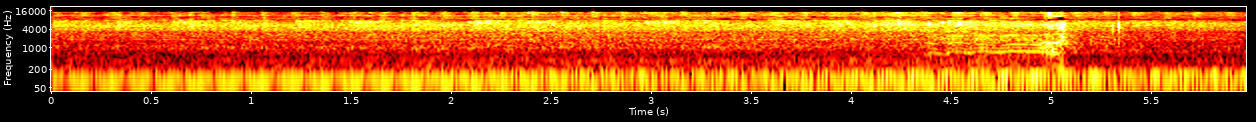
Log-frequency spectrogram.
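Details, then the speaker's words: Plymouth Cuda hemi V8, heat-seized from overheating, started after 10-15 years in storage: rough rattly revving over a deep rumble, blue smoke when revved; knock has quieted, oil pressure good. "but now we have have a little bit of blue smoke coming out when we rev It Up out that [Music] hole so yeah she got bad"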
